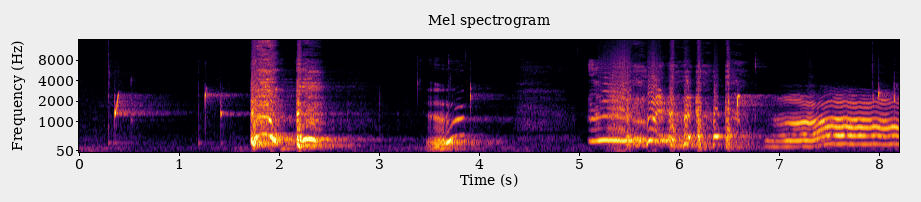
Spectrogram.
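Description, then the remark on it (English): A man makes a series of strange vocal calls imitating the Sasquatch mating cry to lure one, broken up by harsh coughs and throat clearing, then a long wavering, warbling howl that fades out. “And I know the Sasquatch mating call of the ancient ones.”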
